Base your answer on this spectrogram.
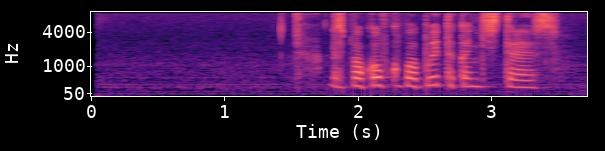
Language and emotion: Russian, neutral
